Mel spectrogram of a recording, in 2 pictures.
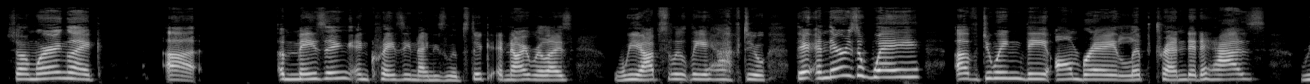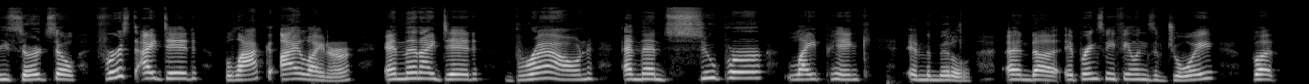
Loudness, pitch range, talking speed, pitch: -19 LUFS, 220-270 Hz, 140 wpm, 235 Hz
